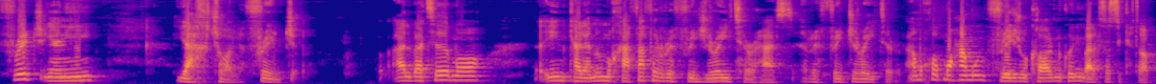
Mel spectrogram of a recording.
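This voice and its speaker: A man's voice: expressive, mellow. Persian-accented man teaching English words. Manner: slow, drawn-out model words, often trailing off low. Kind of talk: vocabulary lesson with repeat-after-me drills.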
